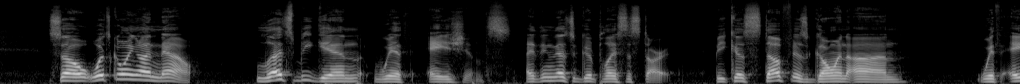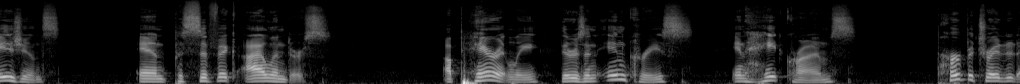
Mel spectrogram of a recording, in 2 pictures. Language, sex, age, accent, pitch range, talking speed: English, male, 30-49, American, 120-160 Hz, 105 wpm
